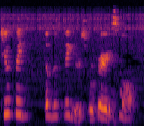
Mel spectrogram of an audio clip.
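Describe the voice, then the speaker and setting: High-voiced woman reading a novel aloud. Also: lively intonation, normal speed, darkish tone, muffled recording. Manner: casual, stops to comment and laugh. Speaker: audiobook reader.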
